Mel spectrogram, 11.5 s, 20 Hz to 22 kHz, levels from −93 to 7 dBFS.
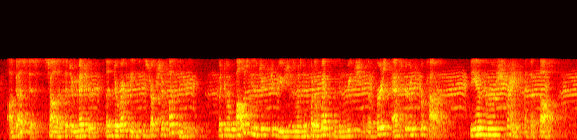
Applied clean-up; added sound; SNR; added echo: none; Rain / Frog; 11 dB; reverberation time 0.9 s.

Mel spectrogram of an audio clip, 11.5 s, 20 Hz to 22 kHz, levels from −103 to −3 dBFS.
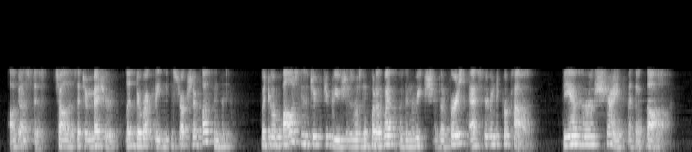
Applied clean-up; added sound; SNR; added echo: neural mask model DeepFilterNet 3.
